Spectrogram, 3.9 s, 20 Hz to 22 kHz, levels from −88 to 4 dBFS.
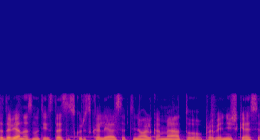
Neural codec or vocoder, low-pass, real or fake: none; 7.2 kHz; real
